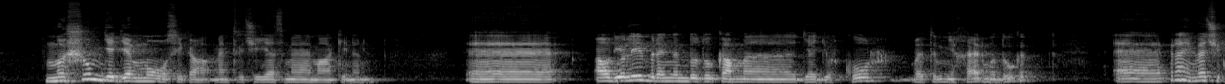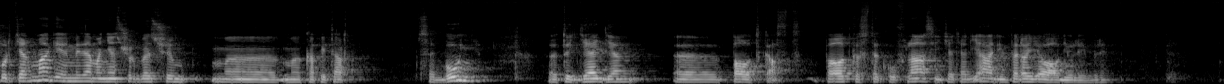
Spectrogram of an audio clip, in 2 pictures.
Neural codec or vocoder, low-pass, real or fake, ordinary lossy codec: vocoder, 44.1 kHz, 128 mel bands every 256 samples, BigVGAN v2; none; fake; none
